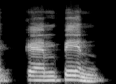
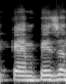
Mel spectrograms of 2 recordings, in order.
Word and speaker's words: campaign: और जी का उच्चारण हमने नहीं करना है, एन को न पढ़ना है। कैंपेन। क्या पढ़ेंगे इसको? कैंपेन। आपने कैंपेजन नहीं पढ़ना है, कैंपेन पढ़ना है।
